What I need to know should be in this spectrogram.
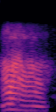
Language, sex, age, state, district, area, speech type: Marathi, male, 30-45, Maharashtra, Gadchiroli, rural, conversation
